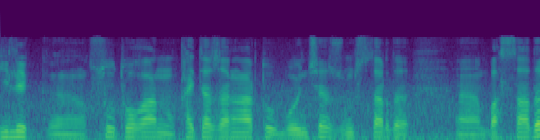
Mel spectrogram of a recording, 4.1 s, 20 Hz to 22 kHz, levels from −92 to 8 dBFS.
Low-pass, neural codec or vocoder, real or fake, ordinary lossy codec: 7.2 kHz; none; real; none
